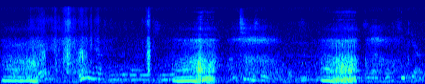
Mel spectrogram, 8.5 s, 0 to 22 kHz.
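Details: Sleeping child (stepson) snoring: rhythmic low vibrating rumble with each breath at about 21 breaths a minute, in a quiet room.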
